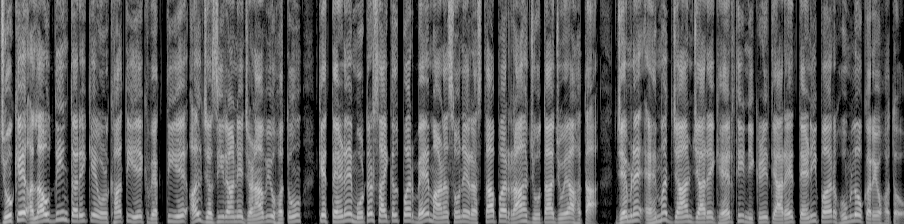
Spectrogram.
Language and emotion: Gujarati, neutral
